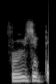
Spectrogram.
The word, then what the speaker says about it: Fairuza: And Fairuza Balk, again, I hope I'm pronouncing the name right. – Yeah, I think that's correct.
